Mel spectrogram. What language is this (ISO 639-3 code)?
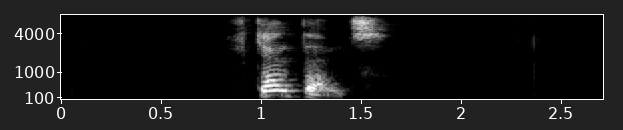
kab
